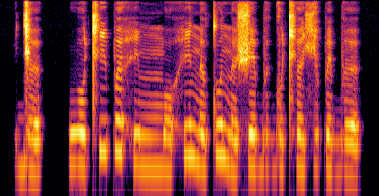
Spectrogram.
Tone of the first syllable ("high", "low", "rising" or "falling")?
low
